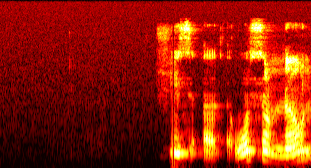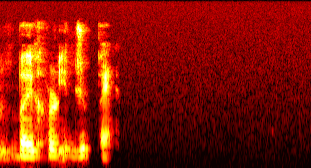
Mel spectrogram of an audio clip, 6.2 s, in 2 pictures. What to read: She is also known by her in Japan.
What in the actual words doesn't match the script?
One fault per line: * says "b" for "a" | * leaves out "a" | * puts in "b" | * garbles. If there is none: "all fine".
all fine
